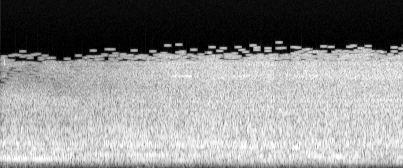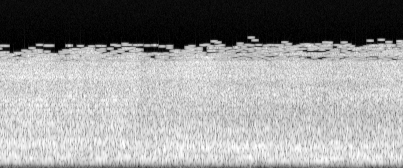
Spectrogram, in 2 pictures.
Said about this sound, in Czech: Kompozicija Beovoza, beogradske prigradske železnice, pristala je na jedan od perona uređenog i jako osvetljenog prokopa, buduće železničke stanice Beograd Centar.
